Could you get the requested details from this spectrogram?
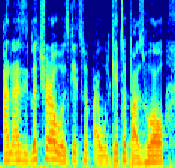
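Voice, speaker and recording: A man's voice: mid-range voice, very fast, a little mellow, no room sound, studio quality. A young man from Nigeria hosting his own podcast in a casual, heartfelt way, rambling and often restarting his sentences. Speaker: podcast host. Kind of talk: casual solo podcast talk.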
